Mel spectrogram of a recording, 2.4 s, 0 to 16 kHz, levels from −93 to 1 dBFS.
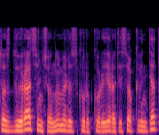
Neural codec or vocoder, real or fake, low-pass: none; real; 7.2 kHz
